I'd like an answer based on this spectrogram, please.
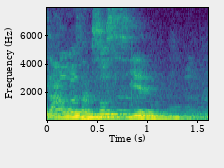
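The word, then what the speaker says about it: sian: So, the first word is going to be called cien, which is s i a n cen.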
